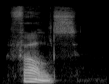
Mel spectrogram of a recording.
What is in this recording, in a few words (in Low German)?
"falß", kaevels platt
